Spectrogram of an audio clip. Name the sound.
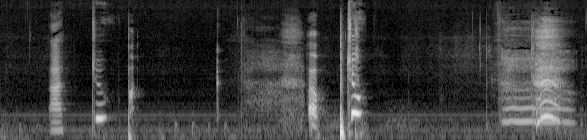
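sneeze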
